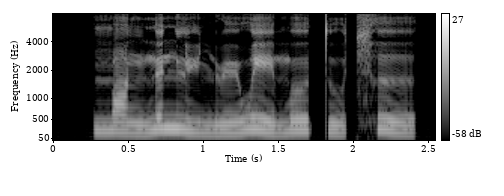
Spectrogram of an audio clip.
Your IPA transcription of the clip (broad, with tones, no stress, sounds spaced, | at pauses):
m ɑ˨˩ ŋ n̪ ə˦ n l y˨˩ n ɻ ɻ̩˨˦ w e˥˨ ɪ̯ m o˦ ʊ̯ t̪ u˨˩ t͡sʰ ɹ̩˥˨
